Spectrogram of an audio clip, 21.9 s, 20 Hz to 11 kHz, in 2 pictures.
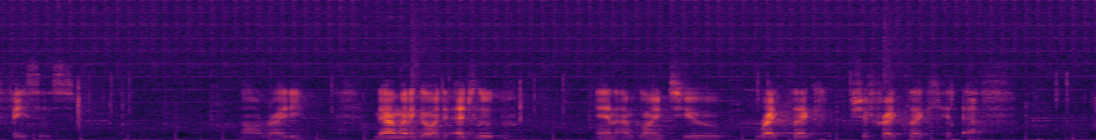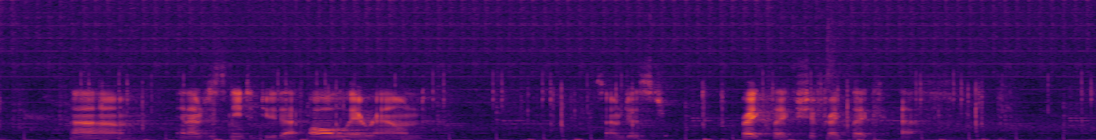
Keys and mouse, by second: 3.6-5.6 drag, 5.6-6.8 middle drag, 6.8 right click, 7.1-8.7 right drag, 8.7 f, 9.7 middle click, 9.8 right click, 11.0 right click, 12.3 f, 12.9 right click, 13.6 f, 13.8 middle click, 14.0 middle click, 14.5-15.6 right drag, 15.7 right click, 16.2-17.2 middle drag, 17.2 f, 17.8 right click, 18.8 f, 19.2 right click, 20.0 f, 21.0 right click, 21.7 f.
